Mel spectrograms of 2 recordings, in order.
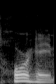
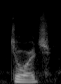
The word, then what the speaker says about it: Jorge: correction real quick it's his name's pronounced jorge masterball not george did i say george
